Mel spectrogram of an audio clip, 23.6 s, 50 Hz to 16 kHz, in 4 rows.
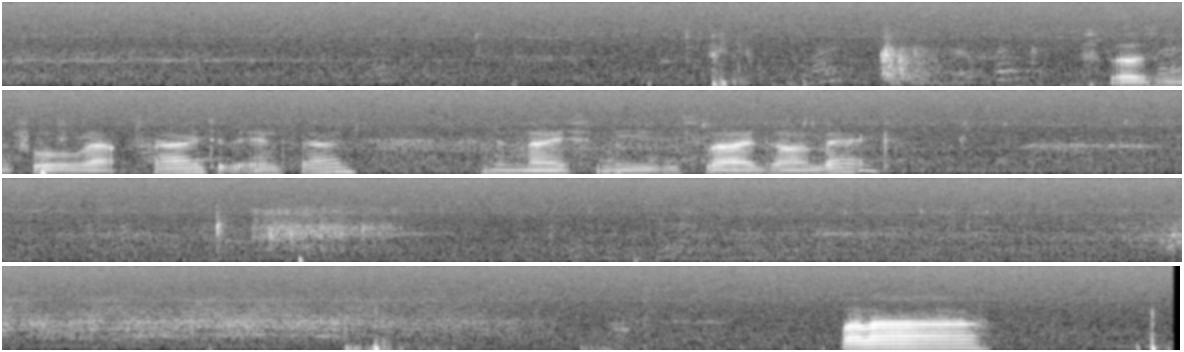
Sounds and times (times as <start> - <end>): Speech: 4.0 - 7.7, 8.3 - 10.4, 21.9 - 22.7
Sliding door: 16.5 - 20.5.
